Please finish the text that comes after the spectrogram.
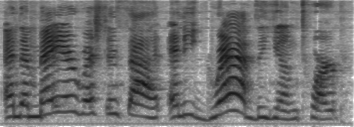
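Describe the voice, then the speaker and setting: A young woman with a high voice reads a children's story aloud. Her delivery is slow and expressive, following the rhymes. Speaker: storybook reader, education student.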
